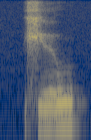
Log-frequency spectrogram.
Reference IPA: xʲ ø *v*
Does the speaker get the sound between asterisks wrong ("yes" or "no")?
yes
